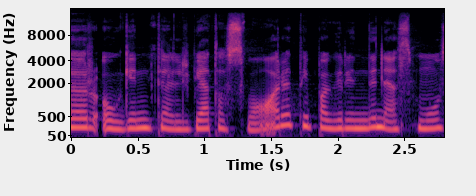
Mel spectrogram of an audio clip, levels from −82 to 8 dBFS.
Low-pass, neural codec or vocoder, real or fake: 14.4 kHz; none; real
